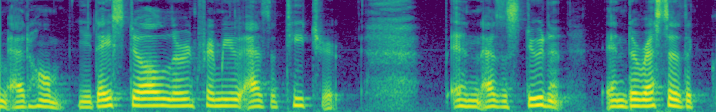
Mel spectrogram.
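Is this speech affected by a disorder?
No.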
